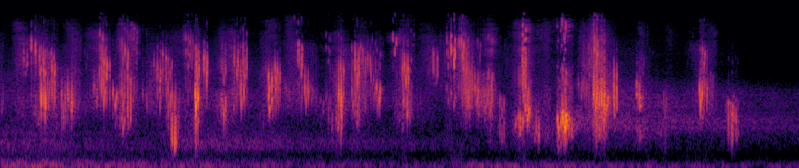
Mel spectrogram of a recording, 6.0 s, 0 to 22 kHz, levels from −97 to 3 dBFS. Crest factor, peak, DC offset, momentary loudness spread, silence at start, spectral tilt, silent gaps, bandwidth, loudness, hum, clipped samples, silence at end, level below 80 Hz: 28 dB; -10 dBFS; under 0.1%; 10 LU; 0.1 s; 3 dB/octave; none; 16.5 kHz; -34 LUFS; none; under 0.1%; 0.45 s; -70 dBFS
